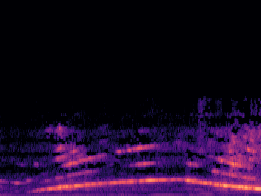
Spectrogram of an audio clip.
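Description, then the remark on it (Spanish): An ambulance siren wails by, its tone rising slowly then sliding back down, fairly loud and steady with no voices over it. “Y mientras que la ambulancia va.”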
